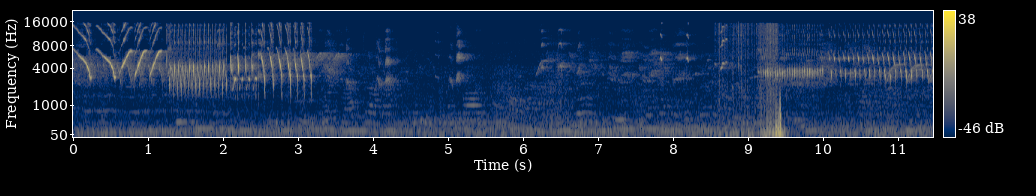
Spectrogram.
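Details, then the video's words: Canary in over-birahi breeding excitement. It gives bright sweeping notes and a fast buzzy trill, then falls mostly quiet with faint chirps. A sharp knock follows, and the song resumes with a high rapid trill. "bird song | canary over birahi"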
